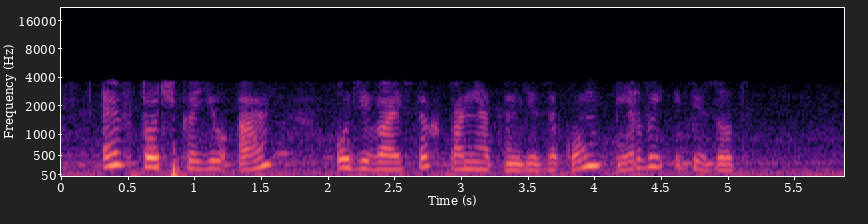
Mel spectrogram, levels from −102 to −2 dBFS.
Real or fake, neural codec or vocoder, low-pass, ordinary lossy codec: real; none; 3.6 kHz; Opus, 24 kbps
